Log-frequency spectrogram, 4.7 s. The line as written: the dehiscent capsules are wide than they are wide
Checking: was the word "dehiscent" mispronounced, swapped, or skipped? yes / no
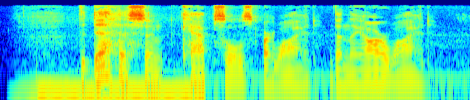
no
